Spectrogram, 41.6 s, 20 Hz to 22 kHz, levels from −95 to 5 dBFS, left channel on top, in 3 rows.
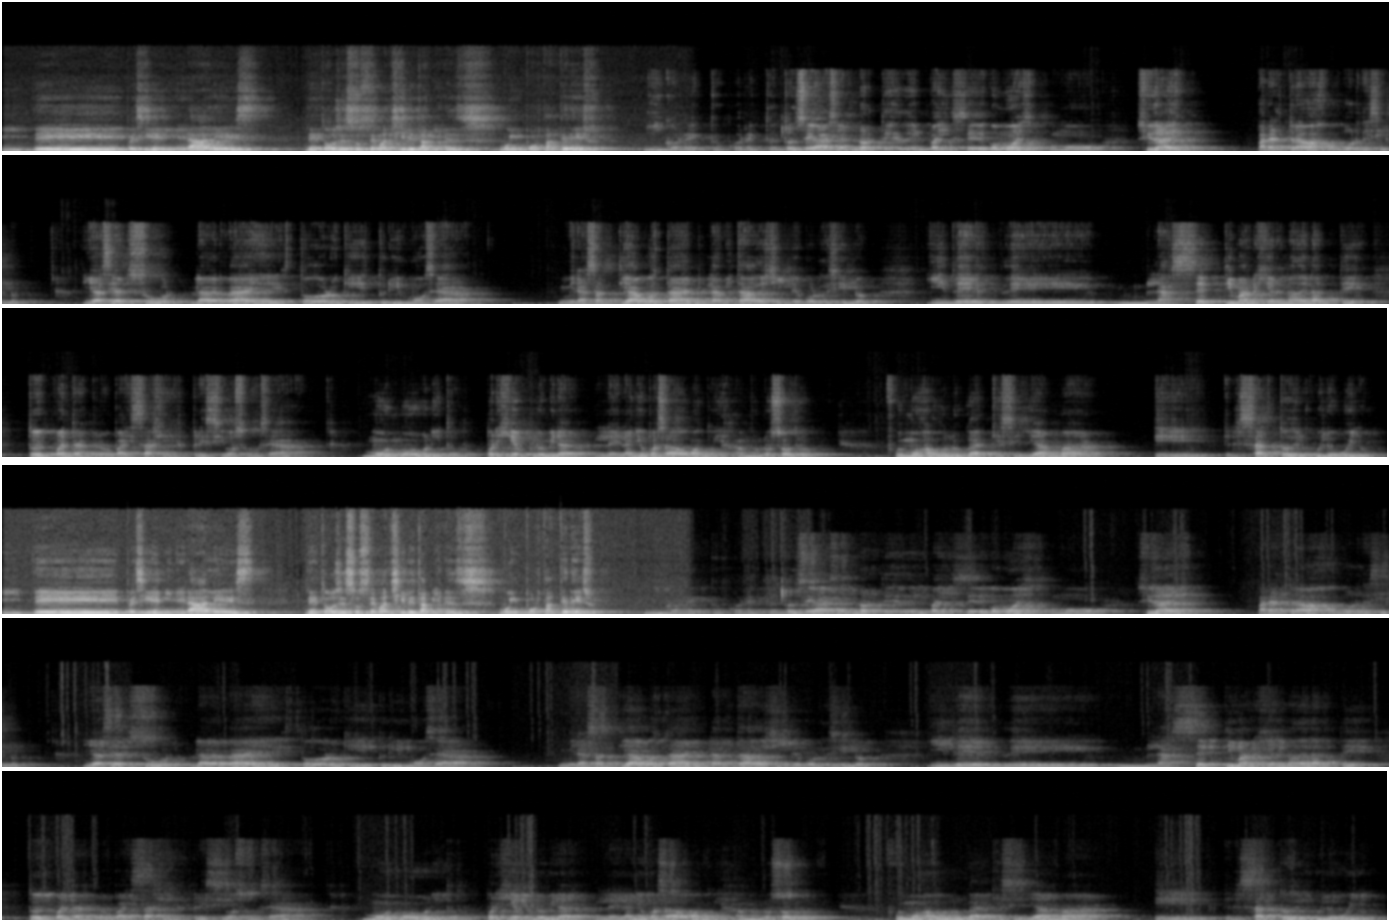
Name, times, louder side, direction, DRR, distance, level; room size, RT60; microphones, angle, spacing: voice 1, 0.0-2.5 3.0-5.9, right 1 dB, 65° right, 6 dB, 3.3 m, -19 dB
voice 2, 6.4-11.0 11.4-11.9 12.6-14.0 14.7-18.6 19.4-22.6 22.8-27.5 28.0-30.8 31.3-35.9 36.7-38.7 39.3-41.4, left 2 dB, 65° left, 4 dB, 7.2 m, -34 dB
28.0 x 25.5 x 8.1 m, 0.89 s
head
